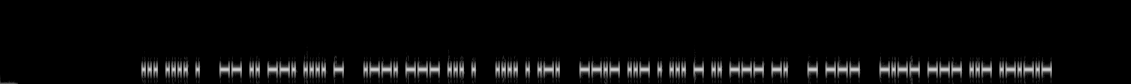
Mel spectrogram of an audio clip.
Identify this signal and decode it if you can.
Morse code, heard as a keyed tone, about 40 wpm, 700 Hz. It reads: SHE MIGHT POSE HER QUESTION TO YOU.
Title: Sentences from Top 1000 Words - Review Part 2 - 40wpm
